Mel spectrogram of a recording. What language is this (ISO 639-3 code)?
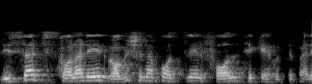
ben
